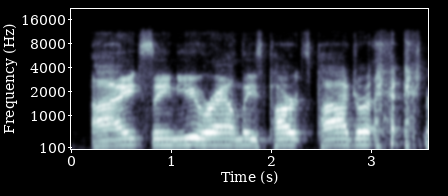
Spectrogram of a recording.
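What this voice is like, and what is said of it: Put-on Southern Western drawl. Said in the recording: “in like a almost southern accent, which is like, that's a Western reference”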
